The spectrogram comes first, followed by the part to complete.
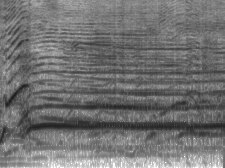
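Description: A long, high-pitched scream of astonishment. It rises at the start, then holds one note for about two seconds, with other people exclaiming faintly around it.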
